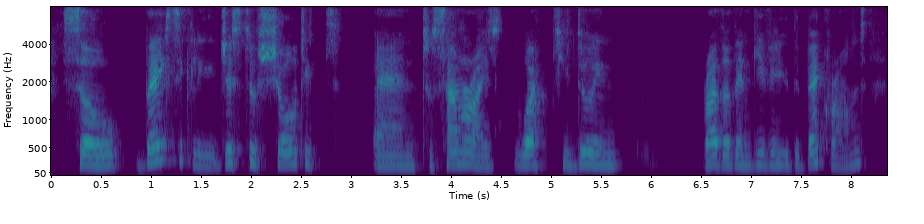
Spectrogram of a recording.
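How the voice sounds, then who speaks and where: Against a quiet background, a woman with a non-native accent speaks at a medium pitch, at a fairly slow pace and with fairly even intonation. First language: not English. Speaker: hypnotherapist. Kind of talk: podcast conversation.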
